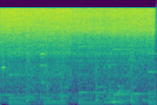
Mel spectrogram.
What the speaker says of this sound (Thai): พอมันเป็นเตาไฟฟ้าก็ค่อนข้างจะสุกเร็วเวลาย่างเนื้อเนี่ยโอ้สุกเร็วเลยอ่ะ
